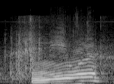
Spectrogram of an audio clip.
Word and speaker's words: Neewer: Neewer, I think that's how you pronounce it.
